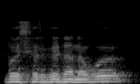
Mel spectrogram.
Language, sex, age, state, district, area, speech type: Bodo, male, 45-60, Assam, Baksa, rural, spontaneous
